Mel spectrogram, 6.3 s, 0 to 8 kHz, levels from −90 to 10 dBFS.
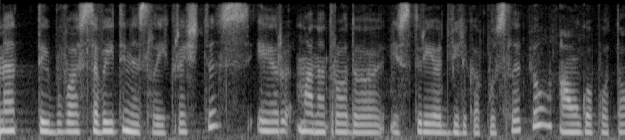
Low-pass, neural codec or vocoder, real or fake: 7.2 kHz; vocoder, 22.05 kHz, 80 mel bands, WaveNeXt; fake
